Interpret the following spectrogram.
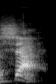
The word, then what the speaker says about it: Shai: Is it Shay or Shai? Is it Shay? It's Shay. It's the same Shay. I don't want to mispronounce my brother. It's the same everyone says it's Shay.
